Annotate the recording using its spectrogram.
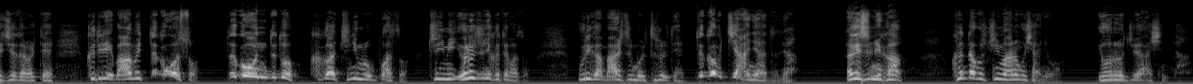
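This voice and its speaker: A male pastor preaching a sermon in a colloquial, animated way, acting out scenes and keeping on asking the congregation whether they understand. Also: extremely high pitch, creaky, husky. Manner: animated, acts out scenes with gestures and quoted voices.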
